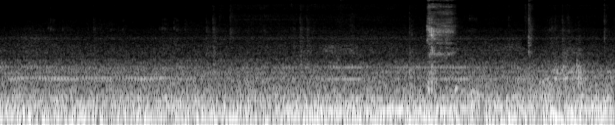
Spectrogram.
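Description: Steady low rumble of an ICE high-speed train running at speed, heard inside the passenger cabin, with a brief hiss about six and a half seconds in.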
